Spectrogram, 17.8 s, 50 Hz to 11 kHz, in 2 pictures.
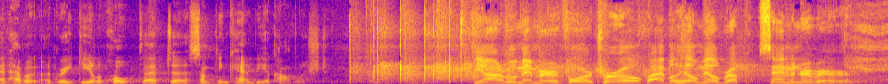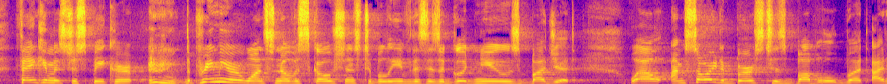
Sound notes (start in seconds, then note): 5.7 applause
